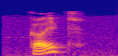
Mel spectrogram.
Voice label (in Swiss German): "kalt", alsace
